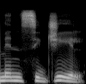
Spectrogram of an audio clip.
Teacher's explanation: the na sound in min is followed by a sin. That tells us the na sound is going to be a little obscured. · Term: obscured N sound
